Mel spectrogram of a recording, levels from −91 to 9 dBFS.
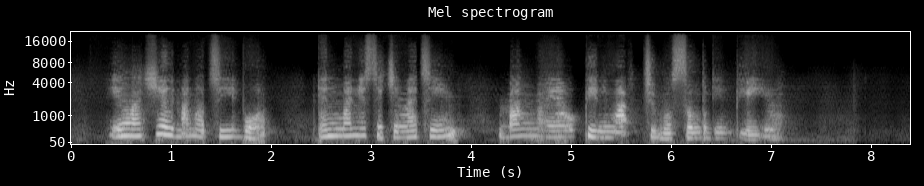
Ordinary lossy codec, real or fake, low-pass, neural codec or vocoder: none; fake; 19.8 kHz; codec, 44.1 kHz, 0.9 kbps, DAC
